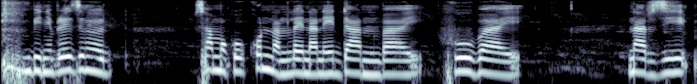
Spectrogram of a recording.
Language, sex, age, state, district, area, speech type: Bodo, female, 30-45, Assam, Udalguri, rural, spontaneous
